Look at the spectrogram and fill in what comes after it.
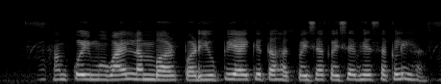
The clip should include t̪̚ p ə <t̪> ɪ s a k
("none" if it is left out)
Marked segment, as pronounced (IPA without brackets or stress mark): none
